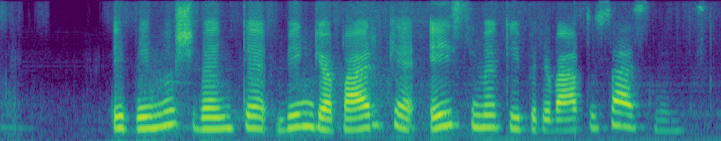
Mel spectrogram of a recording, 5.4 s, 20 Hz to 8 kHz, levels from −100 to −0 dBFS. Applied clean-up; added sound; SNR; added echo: neural separator model SepFormer DNS4.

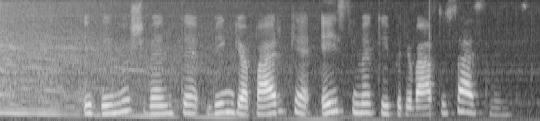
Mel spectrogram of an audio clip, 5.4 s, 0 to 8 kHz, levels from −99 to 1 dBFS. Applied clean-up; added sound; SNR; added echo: none; Car; 10 dB; none.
